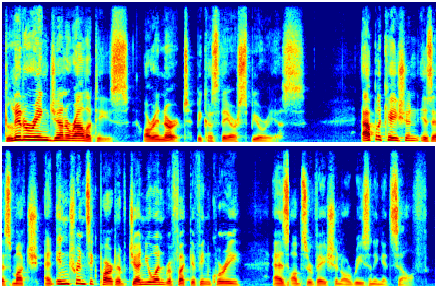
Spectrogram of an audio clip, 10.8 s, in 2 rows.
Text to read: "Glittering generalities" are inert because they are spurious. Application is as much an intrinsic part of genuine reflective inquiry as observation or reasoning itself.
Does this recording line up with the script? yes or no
yes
